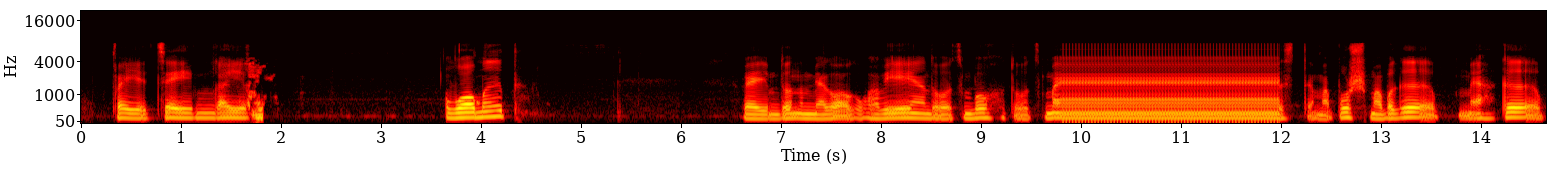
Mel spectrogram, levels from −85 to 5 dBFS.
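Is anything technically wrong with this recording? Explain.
Yes, two kinds of fault.

Echo leak, at 0 to 0.09 s and again at 1.63 to 1.99 s: a delayed copy of the speech comes back about 0.3 s late. It's very faint at the start (about 40 dB down) but roughly as loud as the speech the second time. Most likely a far-end speakerphone whose echo canceller didn't catch everything.

System hang loop, from 9.82 to 11.98 s: a 32 ms slice of audio repeats exactly, over and over for about two seconds. At that length it comes across as a steady buzz at about 31 Hz. The driver or system froze while the hardware kept replaying its ring buffer, which fits a 512-sample buffer.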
